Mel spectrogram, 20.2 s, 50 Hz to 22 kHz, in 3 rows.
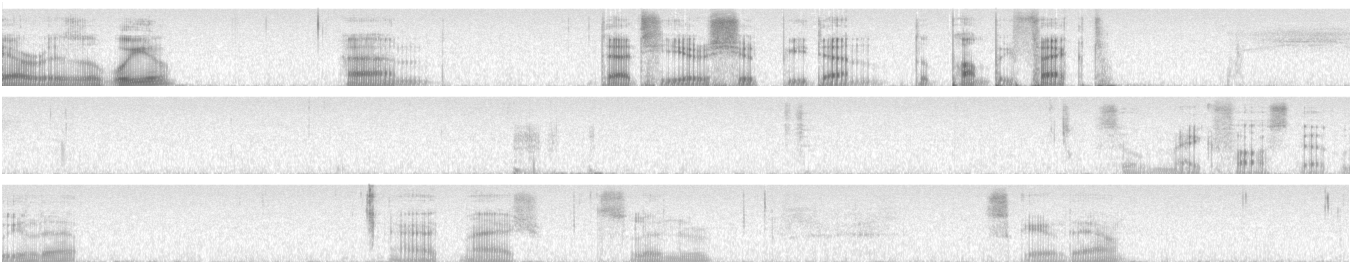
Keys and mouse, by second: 13.2-15.3 drag, 18.0 s.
